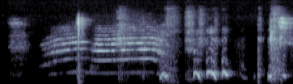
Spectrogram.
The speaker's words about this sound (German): Da schreit gerade im Hintergrund meine Schwester. Ihr hört mal.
